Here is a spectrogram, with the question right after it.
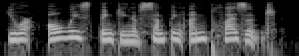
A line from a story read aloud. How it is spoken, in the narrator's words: he cried with aversion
